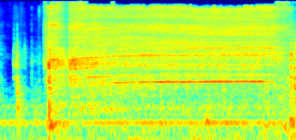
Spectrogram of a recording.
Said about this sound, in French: avec notre Torx, on vient dévisser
